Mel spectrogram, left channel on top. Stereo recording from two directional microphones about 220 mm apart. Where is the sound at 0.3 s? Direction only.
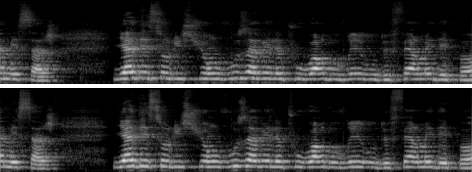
50° right (ahead or behind).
